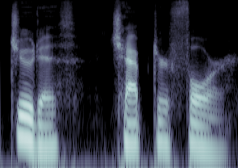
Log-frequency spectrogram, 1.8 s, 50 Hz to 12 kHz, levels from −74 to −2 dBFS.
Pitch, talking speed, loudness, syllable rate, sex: 105 Hz, 100 wpm, -21 LUFS, 3.5 syllables/s, male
